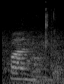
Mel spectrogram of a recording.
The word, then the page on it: band: bandɔ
